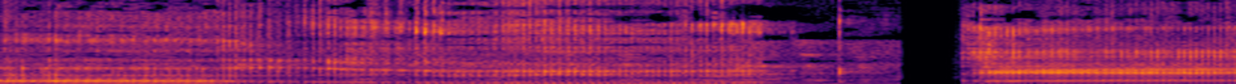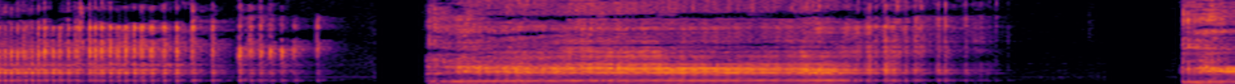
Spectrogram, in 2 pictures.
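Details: Burp compilation: three long, loud, rumbling voiced belches, each about two seconds, separated by brief silences; burping.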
